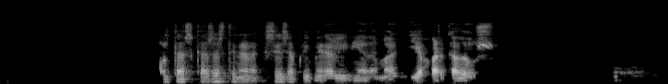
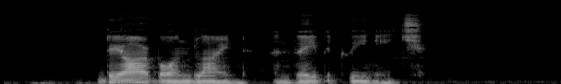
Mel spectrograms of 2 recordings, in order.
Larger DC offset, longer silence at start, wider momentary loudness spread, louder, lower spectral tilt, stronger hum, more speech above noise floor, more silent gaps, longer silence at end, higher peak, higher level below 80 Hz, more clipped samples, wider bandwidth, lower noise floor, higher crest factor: neither; first, 1.6 s vs 0.35 s; second, 8 LU vs 12 LU; first, -27 LUFS vs -30 LUFS; about the same, -4.5 dB/octave vs -5.5 dB/octave; neither; second, 27 dB vs 38 dB; first, 5.69-5.73 s, 5.80-5.92 s, 5.99-6.04 s vs none; second, 0.5 s vs 1.4 s; first, -4 dBFS vs -10 dBFS; second, -68 dBFS vs -38 dBFS; neither; second, 8 kHz vs 11.5 kHz; second, -53 dBFS vs -66 dBFS; about the same, 24 dB vs 20 dB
